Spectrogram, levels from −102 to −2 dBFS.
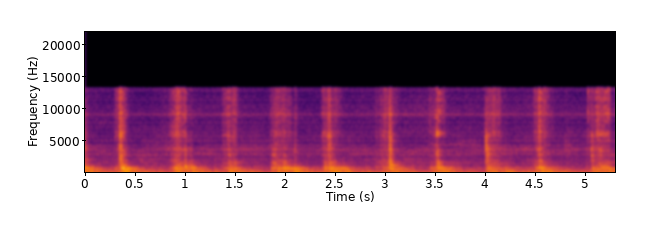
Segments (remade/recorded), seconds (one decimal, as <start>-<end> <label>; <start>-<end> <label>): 0.0-5.3 remade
